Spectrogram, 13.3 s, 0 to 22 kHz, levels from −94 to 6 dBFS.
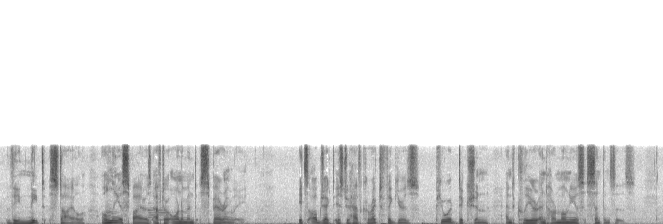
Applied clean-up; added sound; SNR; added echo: none; Wind instrument, woodwind instrument; 18 dB; none.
